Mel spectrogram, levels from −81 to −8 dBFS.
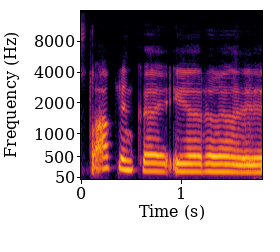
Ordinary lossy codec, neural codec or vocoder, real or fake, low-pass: Opus, 32 kbps; codec, 32 kHz, 1.9 kbps, SNAC; fake; 14.4 kHz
